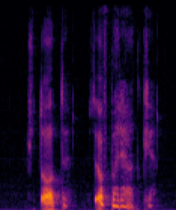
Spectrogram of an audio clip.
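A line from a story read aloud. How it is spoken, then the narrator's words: Hoarse wheeze. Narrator (Russian): прохрипел глашатай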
